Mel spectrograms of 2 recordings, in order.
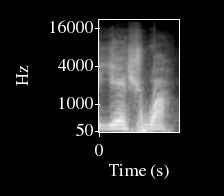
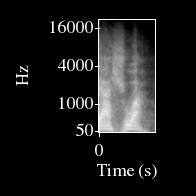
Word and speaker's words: Yeshua: ninyo sa wikang hebreo Yan po ay Yeshua hindi yoshua walaa pong yoshua imbento po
